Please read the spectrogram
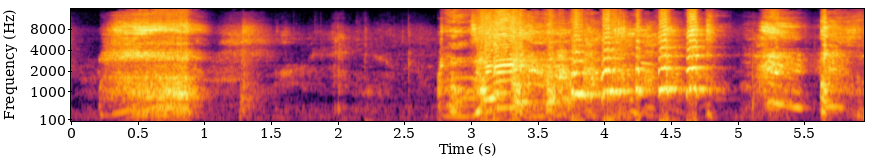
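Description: Wordless vocal sounds from a person eating a spicy chicken wing. There is a loud breathy burst just after the start, then from about three seconds a loud, rapid run of cries and exclamations.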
